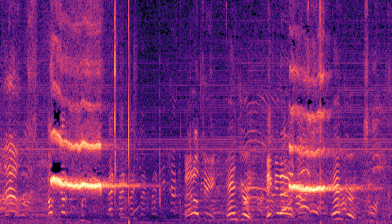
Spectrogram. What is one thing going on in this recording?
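A referee's whistle blows sharply, twice.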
